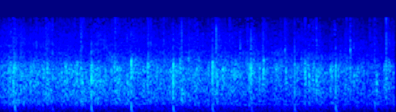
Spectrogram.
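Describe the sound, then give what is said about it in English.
A crowd applauds Girl Scouts showing their earned badges, many hands clapping in a dense, even patter that holds at a consistent loudness throughout, with no voices standing out. “So let's give them a round of applause and appreciation.”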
